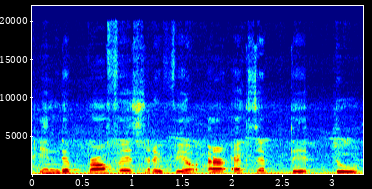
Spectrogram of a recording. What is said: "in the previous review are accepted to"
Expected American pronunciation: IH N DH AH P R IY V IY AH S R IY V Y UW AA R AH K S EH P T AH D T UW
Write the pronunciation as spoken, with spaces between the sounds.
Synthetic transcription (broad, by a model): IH N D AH P R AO F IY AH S R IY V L AA R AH K S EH P T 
